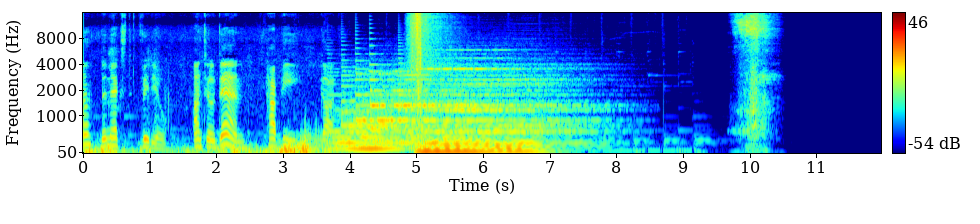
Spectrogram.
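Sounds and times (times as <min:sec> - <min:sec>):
background music: 0:03.7 - 0:09.4
short whoosh: 0:09.7 - 0:10.4.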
